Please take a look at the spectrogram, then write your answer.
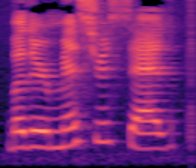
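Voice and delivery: plain reading voice

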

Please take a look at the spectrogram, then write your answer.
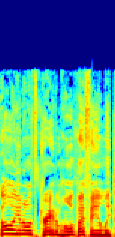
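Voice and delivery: high mock-cheerful voice; mocking sing-song. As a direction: parody a chirpy, carefree person. Mocking people who enjoyed lockdown.

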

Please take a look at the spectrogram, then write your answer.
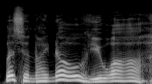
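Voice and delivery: high, overdramatic hero voice; hammed-up Mon-El. Podcaster acting out Mon-El's line for the cohost, hammed-up and high. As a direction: ham it up like a TV hero's big speech.

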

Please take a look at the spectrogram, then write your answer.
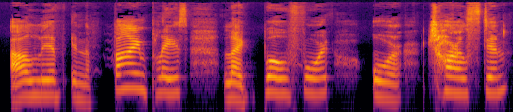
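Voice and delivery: excited. A narrator's reading. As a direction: dream out loud about the city. Girl dreams of the mainland.

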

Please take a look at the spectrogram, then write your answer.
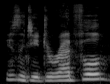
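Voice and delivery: ordinary delivery

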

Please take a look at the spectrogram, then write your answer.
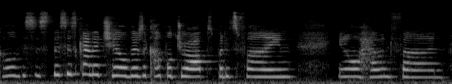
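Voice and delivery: high, breezy voice acting totally relaxed; mock carefree self. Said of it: "I was like".

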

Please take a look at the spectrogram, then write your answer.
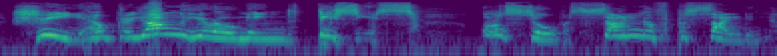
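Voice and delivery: put-on loud, imperious old tale-teller; grand, deliberate and loud; irritable god, storytelling. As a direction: begin a pointed story.

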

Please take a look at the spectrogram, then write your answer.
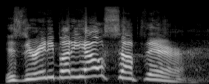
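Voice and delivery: high, loud punchline call; comic desperate shout; hopeful yell. Retold or imitated. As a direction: shout it up again, hoping for someone better. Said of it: "And the guy says".

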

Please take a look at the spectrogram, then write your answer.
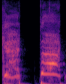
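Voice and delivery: high furious yelled curses; angry yelling. Retold or imitated. Retelling the father cursing alone in his room, yelling. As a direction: scream the curses in rage. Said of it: "He's yelling".

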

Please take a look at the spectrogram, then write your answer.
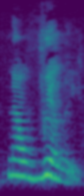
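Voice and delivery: a seer's pained rebuke; prim reproach. A narrator's reading. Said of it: "said Professor Trelawney".

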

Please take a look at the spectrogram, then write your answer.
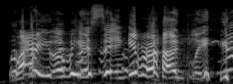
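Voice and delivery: high, loud laughing urge; emotional host laughing and pleading; laughing plea. Real, not acted. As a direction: beg through tears and laughter. Host overcome, laughing and urging.

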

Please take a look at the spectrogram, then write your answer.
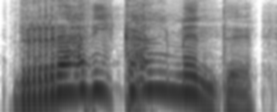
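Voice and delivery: Radicalmente drawn out very slowly, pitched high; Radicalmente, slow and high for emphasis; stress on radicalmente. Shown as a demonstration. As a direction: stretch out every syllable of Radicalmente. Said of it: "cambia radicalmente".

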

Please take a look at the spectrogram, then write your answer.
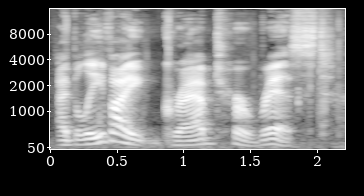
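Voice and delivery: ordinary talk

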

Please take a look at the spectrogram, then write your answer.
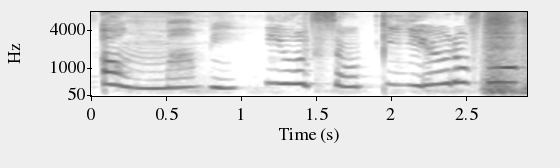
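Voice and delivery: high, slow little-girl voice imitating daughter; high cooing child voice; toddler voice. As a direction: mimic a sweet toddler complimenting mom. Mother quotes toddler daughter.

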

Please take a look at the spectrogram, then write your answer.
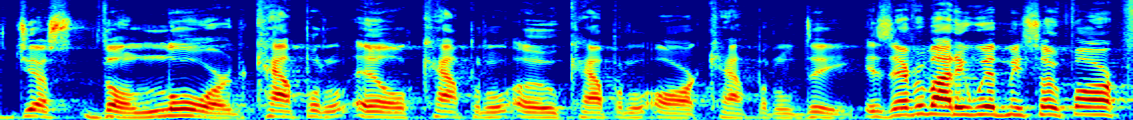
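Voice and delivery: normal talking voice

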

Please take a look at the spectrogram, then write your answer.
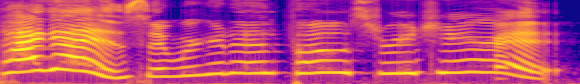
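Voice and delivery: high, loud call to the audience; excited call-out. Real, not acted. Livestream host urging viewers to tag them, excited call-out.

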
